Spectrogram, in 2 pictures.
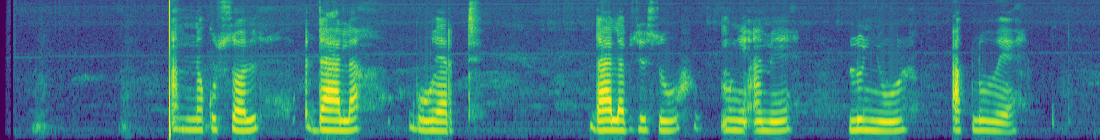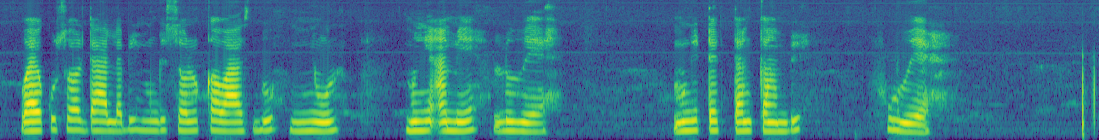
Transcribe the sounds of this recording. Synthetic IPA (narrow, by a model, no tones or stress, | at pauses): ʔamnɐkusɔl | daːlɐ | buwɛɾt | daːlɐbsisuːf | muŋiʔameː | luɲuːl | ʔak̚luwɛːh | waːjekusɔldaːlːɐbimuŋɡisɔlkawaːsbuɲuːl | muŋiʔamɛːluwɛːh | muŋɡitɛk̚taŋkambi | fuwɛːx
